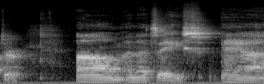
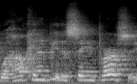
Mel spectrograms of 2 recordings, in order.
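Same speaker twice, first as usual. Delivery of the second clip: puzzled woman; 10 semitones higher, faster than usual. Retold or imitated. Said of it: "She's like".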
